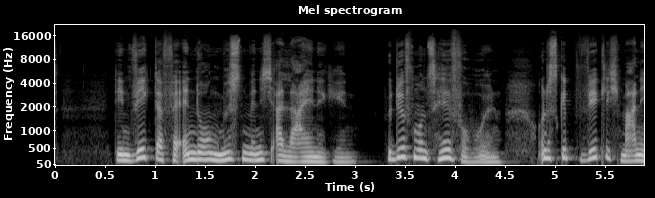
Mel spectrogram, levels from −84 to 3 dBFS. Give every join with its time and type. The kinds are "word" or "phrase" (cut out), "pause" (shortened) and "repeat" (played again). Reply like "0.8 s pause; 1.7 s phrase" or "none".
none

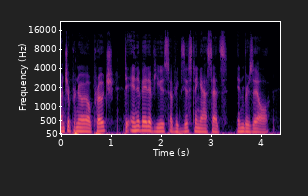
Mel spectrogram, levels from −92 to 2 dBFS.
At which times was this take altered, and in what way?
1.3 s word

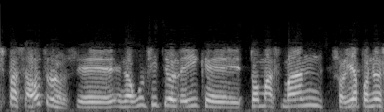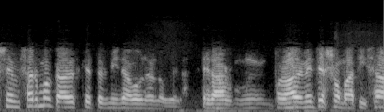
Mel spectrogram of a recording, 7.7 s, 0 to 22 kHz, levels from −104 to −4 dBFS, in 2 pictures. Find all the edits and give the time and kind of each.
3.3 s pause; 5.8 s pause

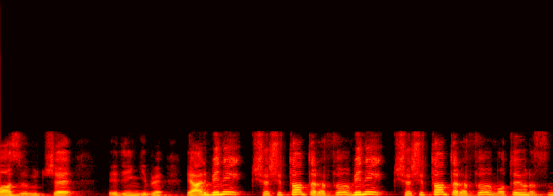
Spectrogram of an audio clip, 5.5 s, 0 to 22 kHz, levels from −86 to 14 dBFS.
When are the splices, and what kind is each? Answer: 3.5 s repeat

